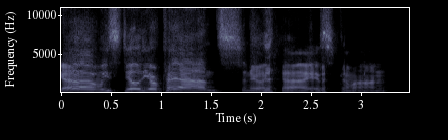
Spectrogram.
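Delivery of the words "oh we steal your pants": fake Eastern European accent, high-pitched. Mocking how some weird Eastern Bloc people talk: fake Eastern European accent. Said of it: "weird Eastern Bloc people".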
